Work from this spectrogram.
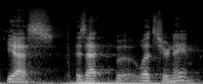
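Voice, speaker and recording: A man's voice: mid-range voice, fairly even intonation, slow pace, pushed and bright. A man giving an interactive sermon in a church, talking casually with the congregation, with many restarts and self-deprecating asides. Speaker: guest preacher. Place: church sanctuary.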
